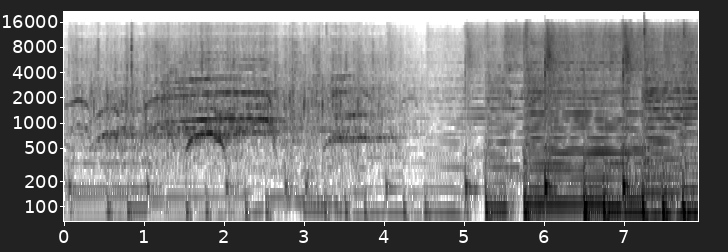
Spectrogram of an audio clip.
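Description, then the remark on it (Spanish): A loud burst of crowd applause mixed with cheering and whoops, welcoming a guest, giving way after a few seconds to rhythmic music with steady beats. “Ella nos dará más detalles a continuación, por lo cual la recibiremos con unos grandes y fuertes aplausos.”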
